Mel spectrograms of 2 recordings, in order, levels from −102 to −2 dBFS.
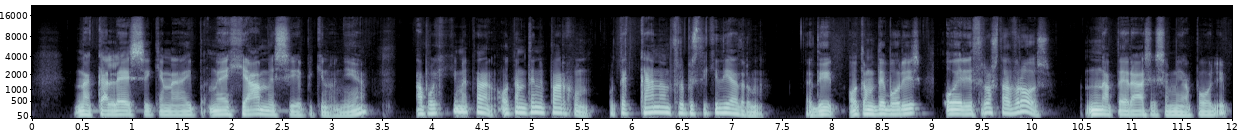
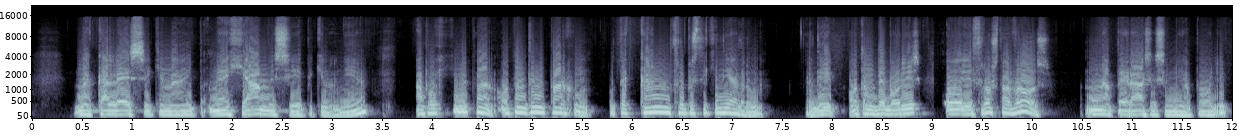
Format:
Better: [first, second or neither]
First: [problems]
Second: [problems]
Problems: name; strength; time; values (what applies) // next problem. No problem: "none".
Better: first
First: none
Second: distortion; heavy; 16% of the sound clipped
